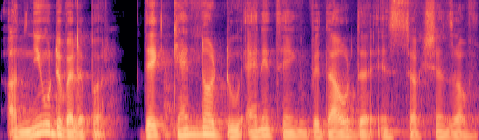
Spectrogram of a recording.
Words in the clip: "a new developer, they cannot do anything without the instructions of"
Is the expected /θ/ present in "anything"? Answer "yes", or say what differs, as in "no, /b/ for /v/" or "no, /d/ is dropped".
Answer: no, /t/ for /θ/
